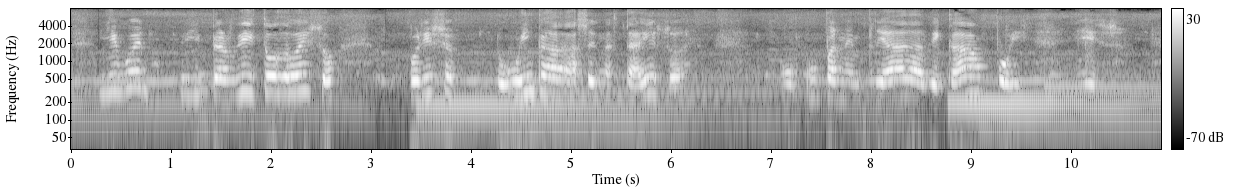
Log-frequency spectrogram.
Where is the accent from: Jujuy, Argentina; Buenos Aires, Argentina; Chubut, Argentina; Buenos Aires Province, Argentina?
Chubut, Argentina; Lago Rosario; born there; yo vengo del Lago Rosario, Chubut. Ahí nací. Y perdí todo yo. Ahora estoy aquí.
